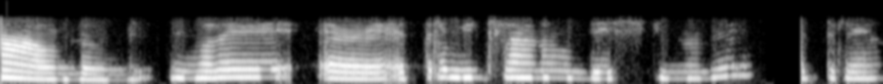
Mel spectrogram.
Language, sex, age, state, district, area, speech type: Malayalam, female, 18-30, Kerala, Kannur, urban, conversation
